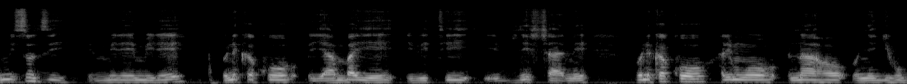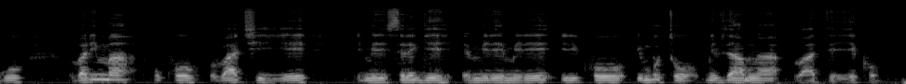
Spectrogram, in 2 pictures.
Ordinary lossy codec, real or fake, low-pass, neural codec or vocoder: MP3, 64 kbps; real; 14.4 kHz; none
